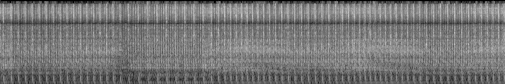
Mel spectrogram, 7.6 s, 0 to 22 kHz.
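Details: 2004 VW Jetta TDI PD diesel idling: sharp, fast rapping tick throughout from a failed, worn camshaft, not an exhaust leak; worsened over weeks until the car lost speed on highway grades.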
